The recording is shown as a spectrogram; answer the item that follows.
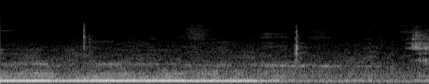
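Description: Jeep engine running as it drives a dirt track, a steady low drone that fades about two and a half seconds in. A couple of light knocks.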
